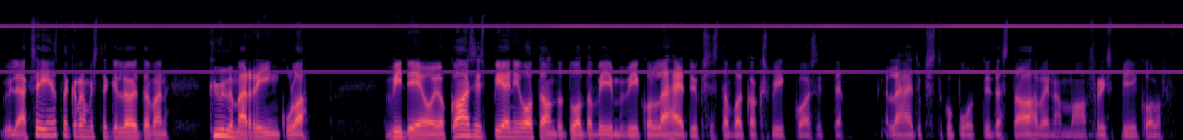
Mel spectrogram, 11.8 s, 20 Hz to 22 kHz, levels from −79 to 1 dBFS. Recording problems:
high-pitched whine; loud; throughout; 10 kHz, 8 dB below the speech

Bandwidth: 13.5 kHz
